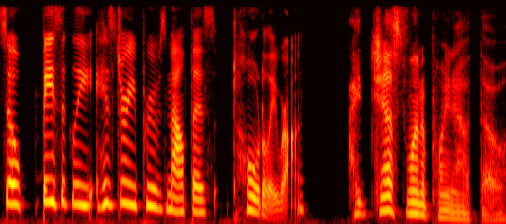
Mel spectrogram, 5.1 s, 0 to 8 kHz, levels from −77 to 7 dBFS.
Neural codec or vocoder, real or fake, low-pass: none; real; 7.2 kHz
